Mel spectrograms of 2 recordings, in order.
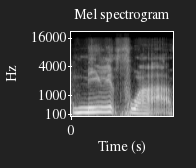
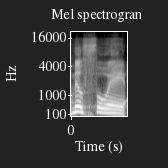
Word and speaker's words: millefeuille: My pronunciation will be terrible. That's okay. Mille-fois. Good job. Millefeuille, also known as a Millefeuille.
